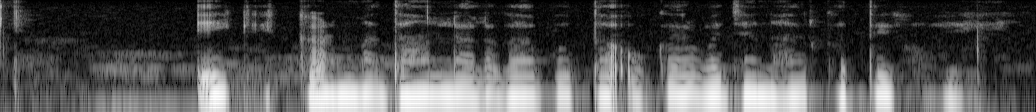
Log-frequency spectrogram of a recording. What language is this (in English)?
Chhattisgarhi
